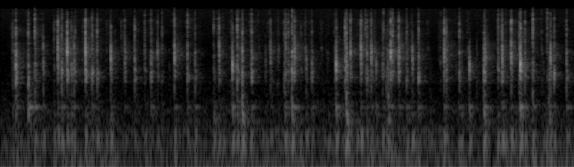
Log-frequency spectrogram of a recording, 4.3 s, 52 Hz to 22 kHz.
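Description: Continuous typing with the fingertips of both hands on a Space65 Cybervoyager, a 65% mechanical keyboard with an aluminum case, plastic keycaps and Holy Panda switches. Rapid, bright key clacks centered around 2 kHz land in quick succession over a soft low thud, each dying away almost instantly.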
